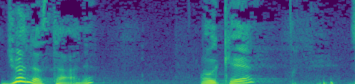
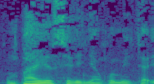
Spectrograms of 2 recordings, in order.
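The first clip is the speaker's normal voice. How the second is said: lady's quick plea; 6 semitones lower, 12 dB quieter, much faster than usual. Retold or imitated. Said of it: "the lady was like".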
